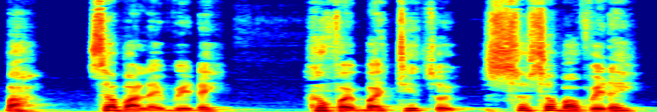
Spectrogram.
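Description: A man's voice: on the low side, animated, racing. A man voicing a scornful cruel daughter-in-law. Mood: panicked. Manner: snappish, contemptuous. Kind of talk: storybook reading.

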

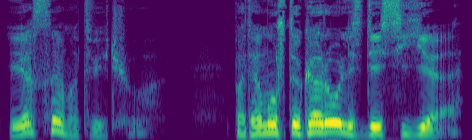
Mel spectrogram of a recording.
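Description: A domineering king and furious father, as an audiobook reader puts him on, booming and scolding in a fairly high male voice. The recording is dry and close, with no room sound at all. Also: unhurried, a little mellow, dry recording. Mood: cold. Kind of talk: audiobook character voice.

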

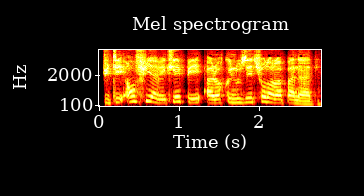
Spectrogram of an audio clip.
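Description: A woman's voice: fairly high pitch, fast, close to an everyday voice. A woman voicing an earnest young male wizard hero who speaks politely and apologetically in an audiobook reading. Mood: heated. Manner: polite and apologetic, then heated. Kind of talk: audiobook reading of fan fiction.

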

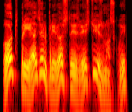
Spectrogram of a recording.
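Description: A man reading a novel aloud and voicing a hearty, boisterous country husband who talks in a loud, jovial way. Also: lowish voice, wildly swooping pitch, normal speed, breathy edge, no echo, studio quality, voice pushed up, exaggerated voice.

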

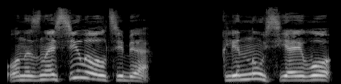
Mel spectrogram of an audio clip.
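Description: A woman voicing a nosy, hotheaded young male cousin who keeps pressing with loud, insistent questions. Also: medium pitch, a little slow, no room sound, clean studio sound, lightly acted. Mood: angry, protective.

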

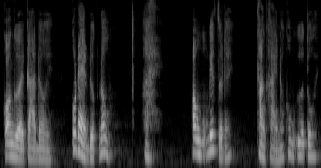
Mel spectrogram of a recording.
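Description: A woman voicing a scheming middle-aged stepmother who nags and wails, with a low voice. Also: a little mellow. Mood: scornful.

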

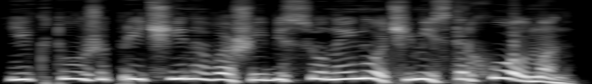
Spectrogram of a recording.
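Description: A man reading an audiobook and voicing a jealous, sharp-tongued young woman who talks in a shrill, sarcastic, accusing way. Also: big pitch swings, a little fast, slightly rough, no room sound, studio quality, exaggerated voice. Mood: indignant.

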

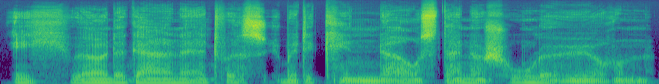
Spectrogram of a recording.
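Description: A man voicing a wise, solemn male luck dragon in an audiobook, speaking slowly and gravely. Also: extremely low pitch, flat delivery, no echo, clean studio sound, voice pushed down, heavily acted. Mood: gentle. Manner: slow, grave, almost ceremonious. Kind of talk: audiobook character voice.

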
